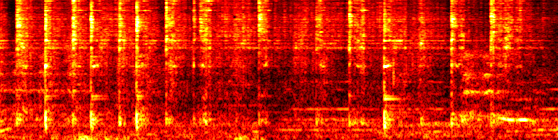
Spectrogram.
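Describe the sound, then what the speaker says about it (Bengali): Peppercorns, dried chillies and cumin rattle and scrape as they are dry-roasted in a hot pan, a run of sharp stirring clinks and scrapes in an uneven rhythm, close and fairly loud, with a faint sizzle beneath and no voices. "শুকনো লঙ্কাগুলো একটু হয়ে আসলেই জিরেটা দিয়ে দেবো একটু করে ভেজে নিচ্ছি"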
